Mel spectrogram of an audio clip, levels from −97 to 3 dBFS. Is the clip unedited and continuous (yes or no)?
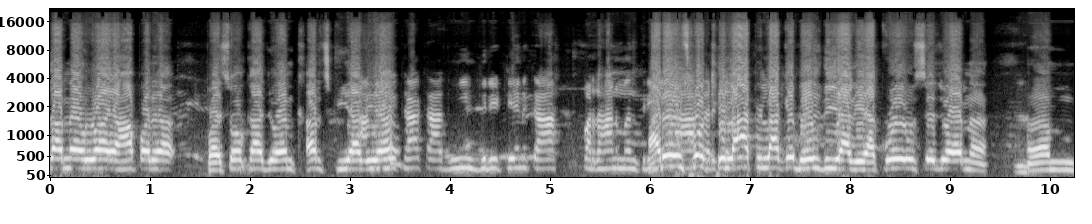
yes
